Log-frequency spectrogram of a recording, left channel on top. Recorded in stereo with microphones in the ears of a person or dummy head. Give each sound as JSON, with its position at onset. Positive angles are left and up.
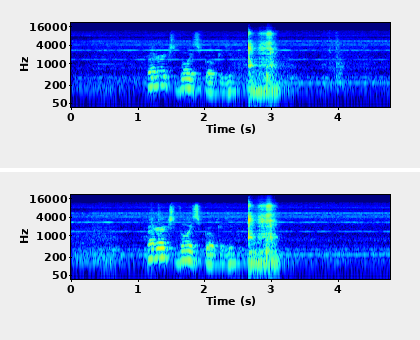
{"t": 1.1, "sound": "a man speaking", "side_deg": -35, "distance_m": 0.9}
{"t": 2.6, "sound": "ticking", "side_deg": -20, "distance_m": 1.3}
